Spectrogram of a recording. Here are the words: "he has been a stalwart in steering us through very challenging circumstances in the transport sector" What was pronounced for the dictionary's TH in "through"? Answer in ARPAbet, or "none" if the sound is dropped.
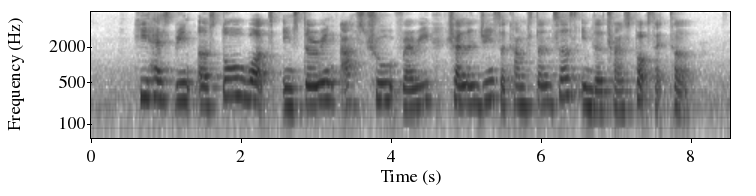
T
